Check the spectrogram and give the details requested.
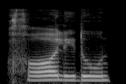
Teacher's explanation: खा मोटे हरूफ में से, इसको मोटा पढ़ेंगे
